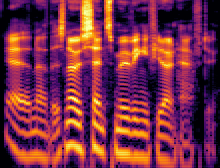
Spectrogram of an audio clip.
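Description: Man playing a low-voiced, stubborn ex-sailor. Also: a little fast, no room sound, lightly acted. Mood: dismissive. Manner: stubborn and dismissive. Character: gruff, evasive, muscular man in his thirties, former sailor. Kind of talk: improvised audio drama dialogue.

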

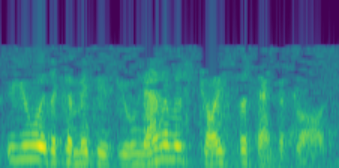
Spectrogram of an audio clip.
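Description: A man's voice: a little high, big pitch swings, quick pace. An actor playing a genial, formal committee chairman in an old radio comedy, effusive and courteous, brushing past objections. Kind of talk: 1940s-50s radio sitcom acting. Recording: dull radio recording with audience noise.

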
